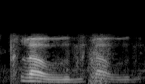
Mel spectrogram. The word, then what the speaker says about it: clothes: So clothes, the E is a bit silent and weak.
